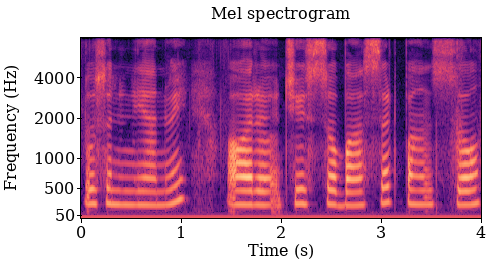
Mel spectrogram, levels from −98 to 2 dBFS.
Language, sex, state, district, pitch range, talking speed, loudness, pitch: Hindi, female, Himachal Pradesh, Shimla, 225-245 Hz, 120 wpm, -18 LUFS, 235 Hz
